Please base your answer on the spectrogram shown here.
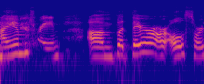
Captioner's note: chuckles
